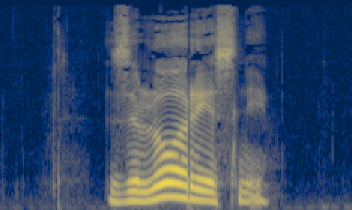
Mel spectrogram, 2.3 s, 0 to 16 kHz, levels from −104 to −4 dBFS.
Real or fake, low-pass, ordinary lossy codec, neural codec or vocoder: real; 14.4 kHz; MP3, 64 kbps; none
